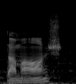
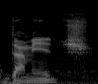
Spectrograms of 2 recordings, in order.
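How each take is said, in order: First: "damage" in a mock-fancy way, second syllable drawn out; alternative pronunciation. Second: Said in the usual way. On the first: Shown as a demonstration. Player joking about how to say damage, alternative pronunciation. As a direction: say "damage" with the end like "-ahzh". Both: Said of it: "however you wanna pronounce it".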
